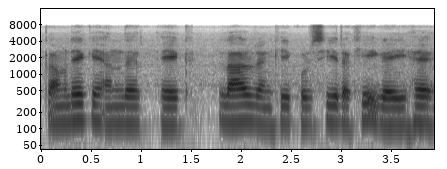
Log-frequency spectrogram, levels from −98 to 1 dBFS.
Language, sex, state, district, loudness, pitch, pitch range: Hindi, male, Manipur, Imphal West, -18 LUFS, 130 Hz, 125-135 Hz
